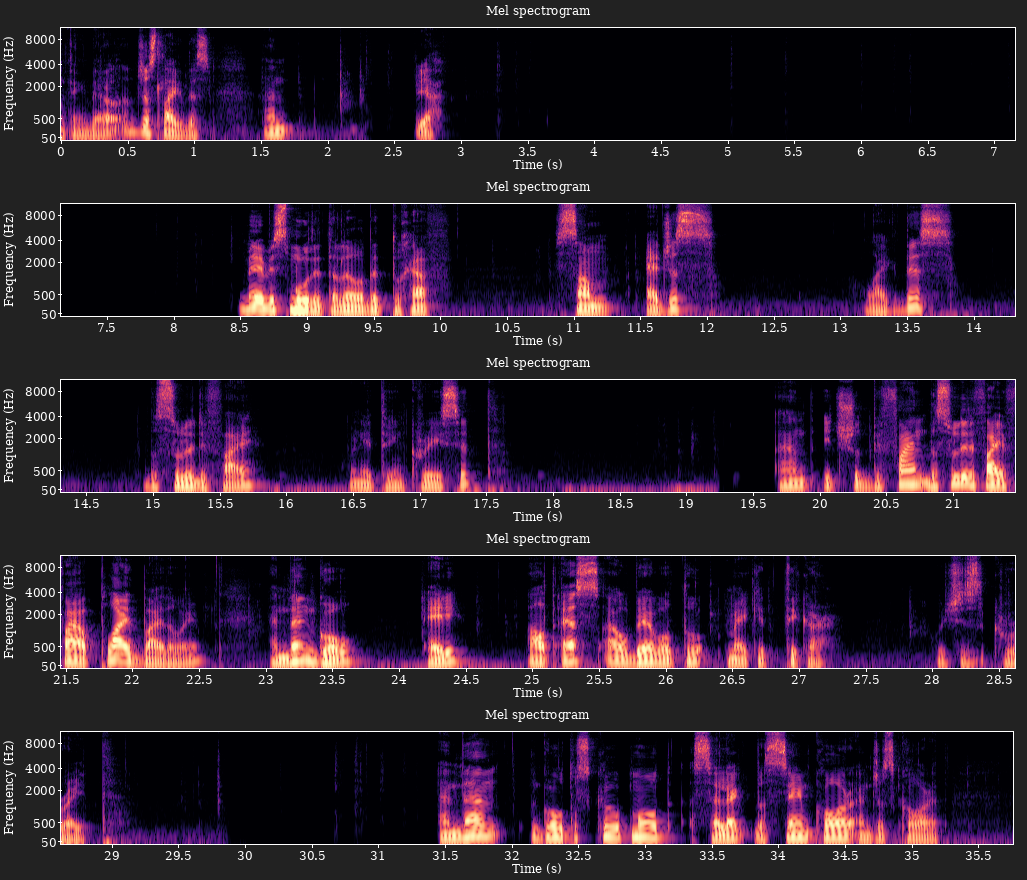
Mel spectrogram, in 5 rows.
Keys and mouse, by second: 0.0-35.7 typing, 0.5-4.8 ctrl+alt+middle drag, 2.1 ctrl+Tab, 4.8-8.0 alt+right drag, 8.0-26.2 ctrl+alt+drag, 23.1 Tab, 24.8 alt+s, 26.2-33.2 ctrl+alt+shift+middle drag, 30.7 ctrl+Tab, 32.0 ctrl+Tab, 33.2-35.7 ctrl+alt+drag.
